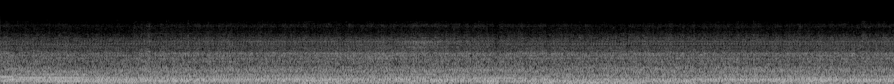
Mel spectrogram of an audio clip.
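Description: Motorcycle engine running steadily, with an even hum and no change in pace.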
